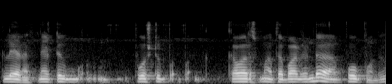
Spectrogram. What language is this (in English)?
Tulu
